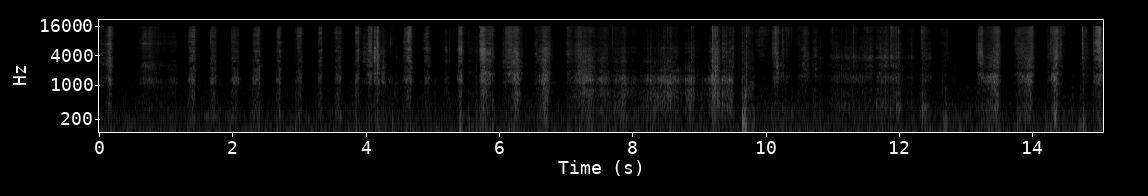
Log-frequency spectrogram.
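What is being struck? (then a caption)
Expanded polystyrene foam block. Fingernails and fingertips scratch a long, solid white expanded polystyrene block in dozens of short, separate strokes. Each stroke is a dry, bright, squeaky scrape with almost no low end. The sound is quiet and stops sharply after every stroke, with a few denser, rubbing passages in between.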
